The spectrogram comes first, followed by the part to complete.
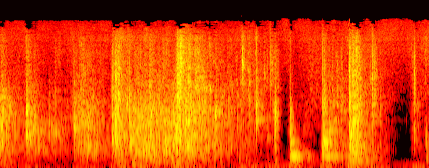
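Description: Rummaging noises: about a second and a half of rustling and clattering, then a few separate knocks and thuds, as things in a bedroom are pulled about and searched through.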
